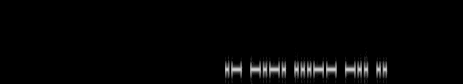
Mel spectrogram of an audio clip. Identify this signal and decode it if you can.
Morse code, heard as a keyed tone, about 38 wpm, 700 Hz. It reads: AC3DI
